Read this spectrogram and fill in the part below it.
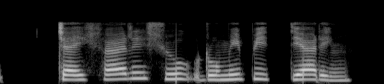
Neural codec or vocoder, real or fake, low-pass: none; real; 7.2 kHz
